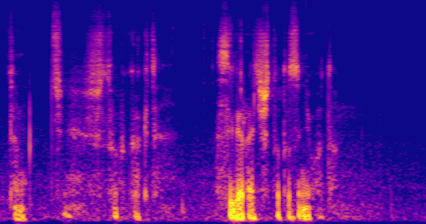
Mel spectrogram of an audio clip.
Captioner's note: whispering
